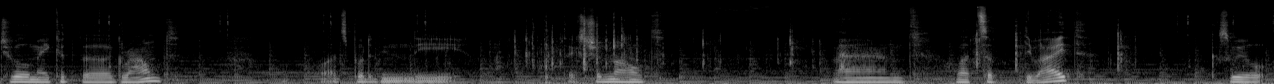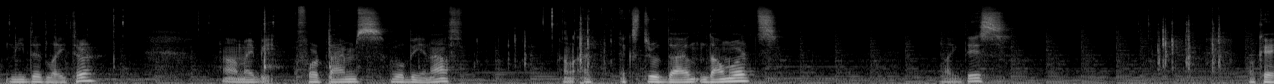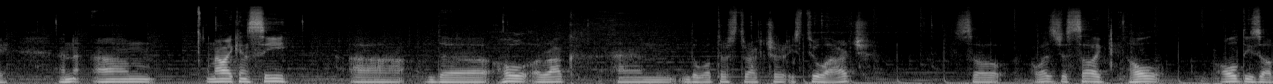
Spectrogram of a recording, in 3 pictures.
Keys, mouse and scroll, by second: 24.3 Tab, 25.9-32.8 middle drag, 27.9-28.4 scroll up 1, 32.8 click, 36.6-38.2 middle drag.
